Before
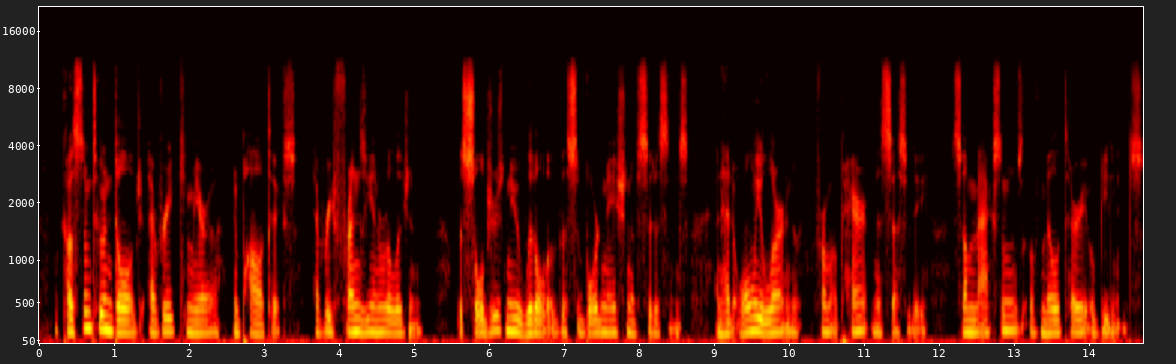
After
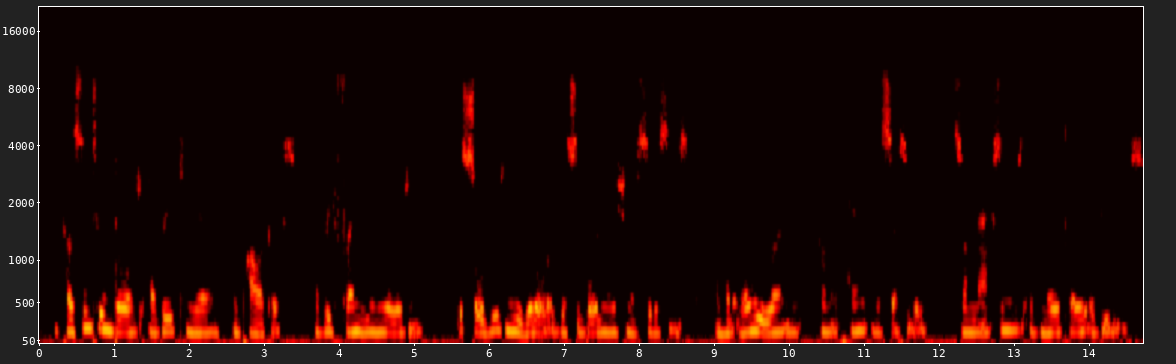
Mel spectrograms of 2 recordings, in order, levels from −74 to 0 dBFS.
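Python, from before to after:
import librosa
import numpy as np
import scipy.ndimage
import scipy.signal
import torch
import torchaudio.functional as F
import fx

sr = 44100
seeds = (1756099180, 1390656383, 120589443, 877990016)

y = fx.spec_expand(x, sr, power=3.0)
y = fx.comb(y, sr, ms=4.4, depth=0.57, at=(10.8, 12.95), fade=0.02)
y = F.gain(torch.from_numpy(y), -7.0).numpy()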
